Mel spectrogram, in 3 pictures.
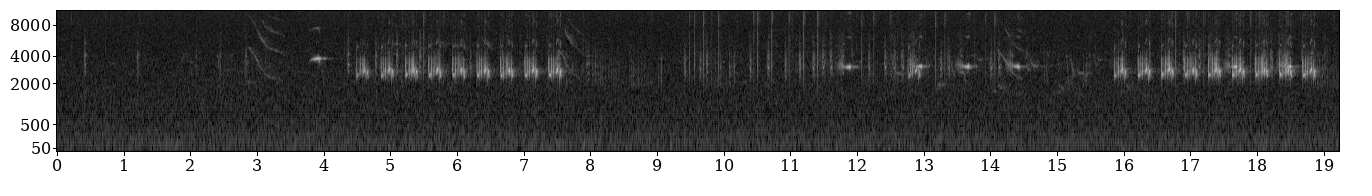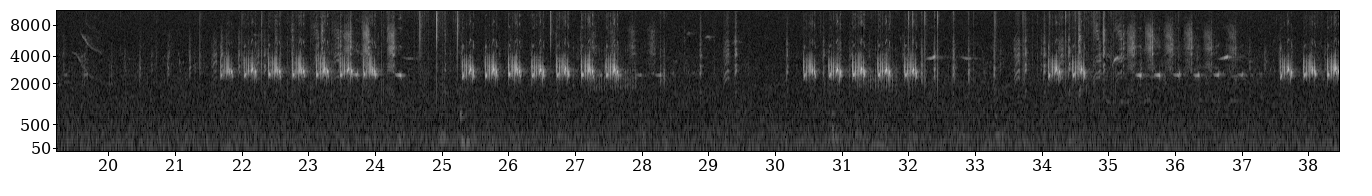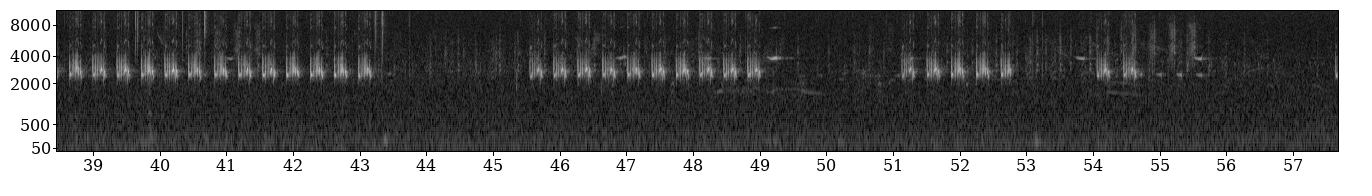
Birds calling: Rufous Chatterer (Argya rubiginosa), Pygmy Batis (Batis perkeo), Yellow-breasted Apalis (Apalis flavida)

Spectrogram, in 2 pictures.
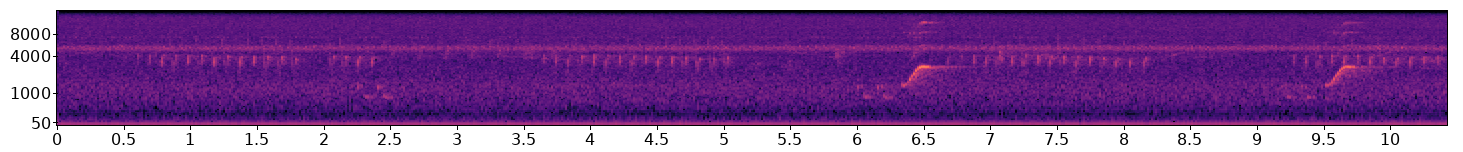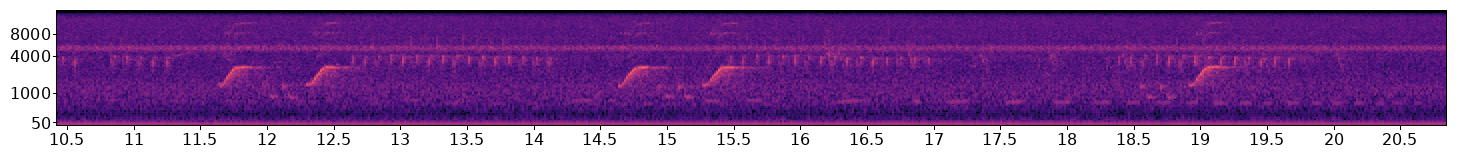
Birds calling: Slate-colored Boubou (Laniarius funebris), African Bare-eyed Thrush (Turdus tephronotus)

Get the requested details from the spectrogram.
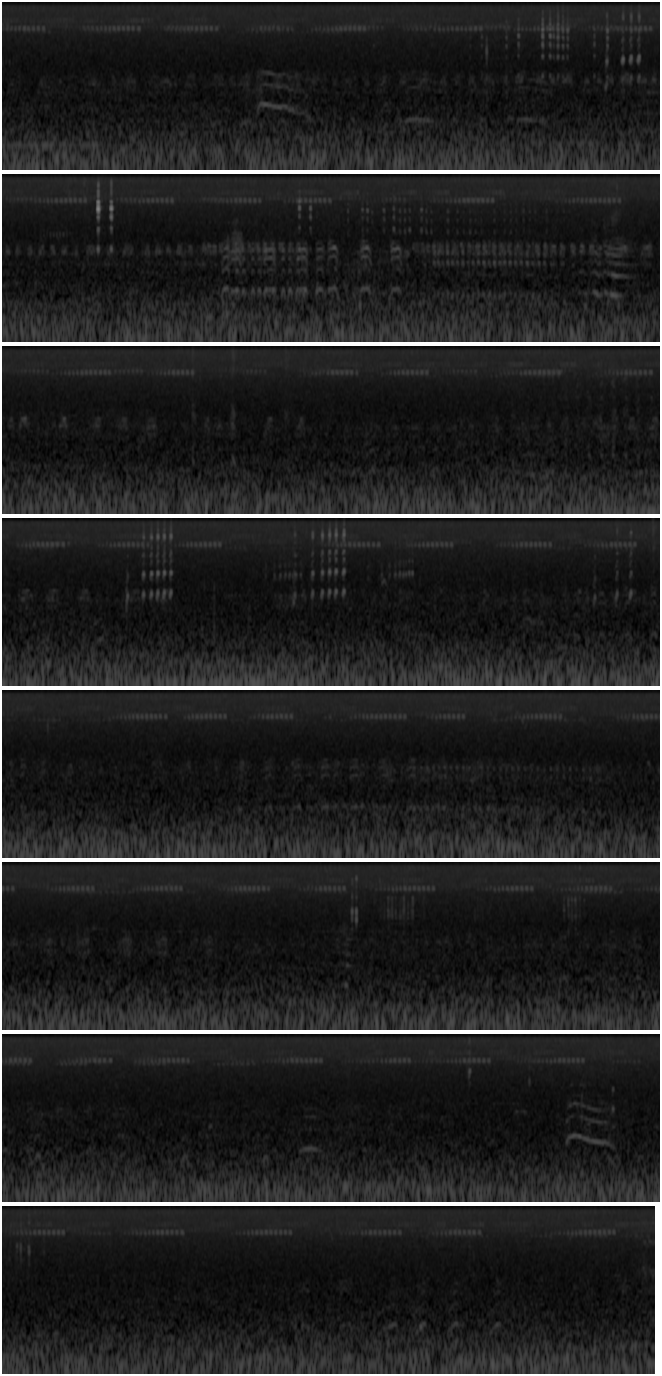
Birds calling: Egyptian Goose (Alopochen aegyptiaca), Long-toed Lapwing (Vanellus crassirostris), Hadada Ibis (Bostrychia hagedash)

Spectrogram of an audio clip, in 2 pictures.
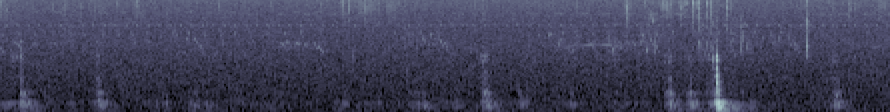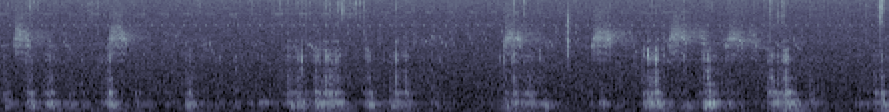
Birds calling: Fork-tailed Drongo (Dicrurus adsimilis)

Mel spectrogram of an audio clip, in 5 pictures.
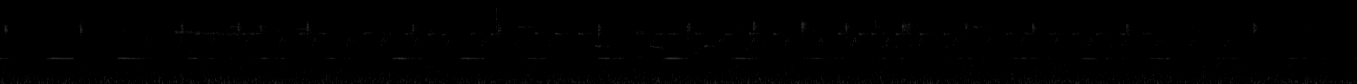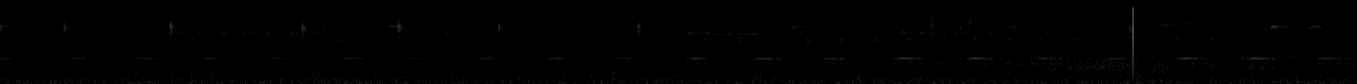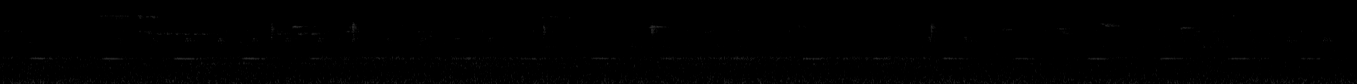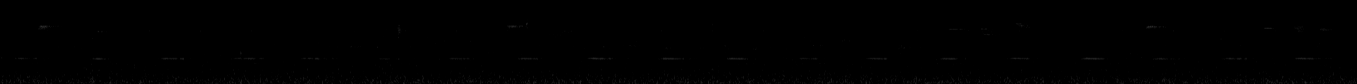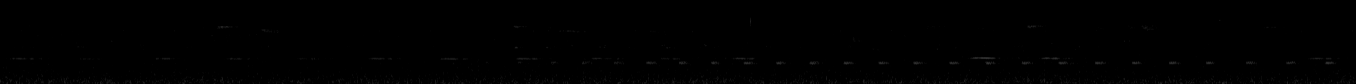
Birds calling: Gray Apalis (Apalis cinerea), Collared Sunbird (Hedydipna collaris)

